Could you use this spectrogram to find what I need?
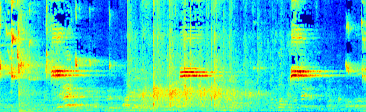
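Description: Basketball shoes squeak sharply on a hall floor.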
